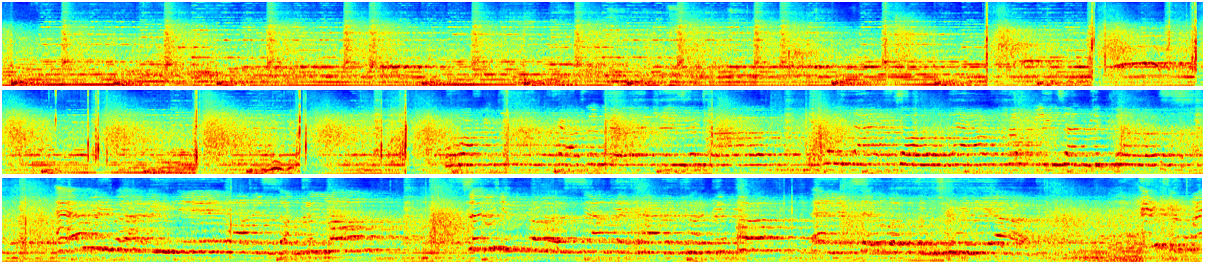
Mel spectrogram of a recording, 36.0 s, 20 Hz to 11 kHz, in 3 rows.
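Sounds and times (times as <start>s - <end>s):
backing track with steady beat: 0.0s - 36.0s
girls singing into microphones: 16.2s - 34.6s.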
